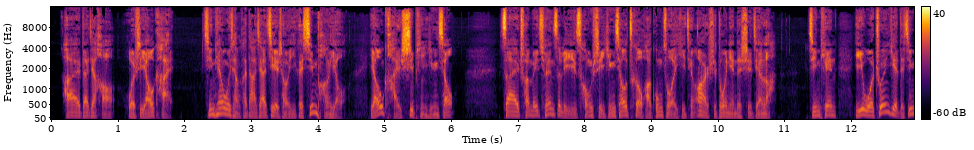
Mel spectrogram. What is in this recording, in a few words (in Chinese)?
男 自白 广告片, 配音; 集团广告片策划; 兆凯集团广告片策划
